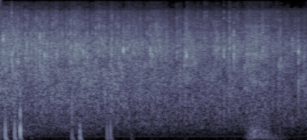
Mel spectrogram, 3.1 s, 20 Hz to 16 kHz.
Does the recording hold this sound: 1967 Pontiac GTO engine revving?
no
